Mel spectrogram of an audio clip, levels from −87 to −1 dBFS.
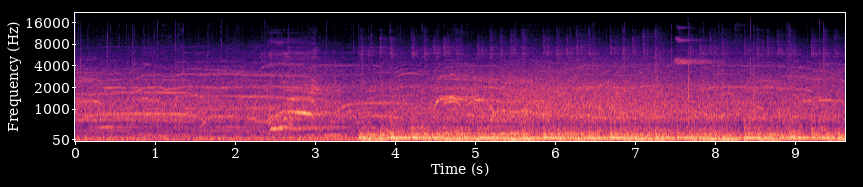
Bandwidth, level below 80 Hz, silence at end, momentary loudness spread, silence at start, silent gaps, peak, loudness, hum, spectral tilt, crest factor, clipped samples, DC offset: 10 kHz; -24 dBFS; 0 s; 10 LU; 0 s; none; -4 dBFS; -19 LUFS; none; -7 dB/octave; 14 dB; under 0.1%; under 0.1%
